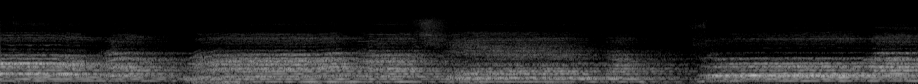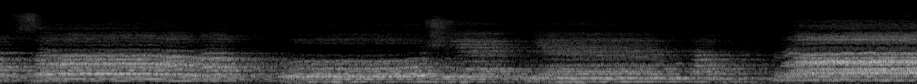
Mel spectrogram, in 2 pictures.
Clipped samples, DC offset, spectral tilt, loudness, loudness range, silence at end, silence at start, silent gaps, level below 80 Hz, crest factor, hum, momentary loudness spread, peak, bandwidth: under 0.1%; under 0.1%; -6 dB/octave; -31 LUFS; 5 LU; 0 s; 0 s; none; -58 dBFS; 18 dB; none; 11 LU; -12 dBFS; 11.5 kHz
